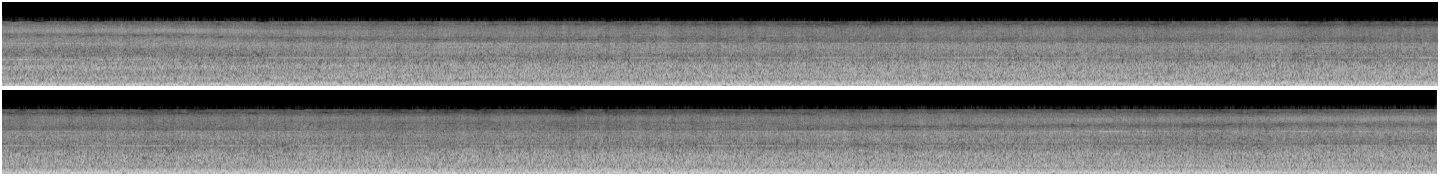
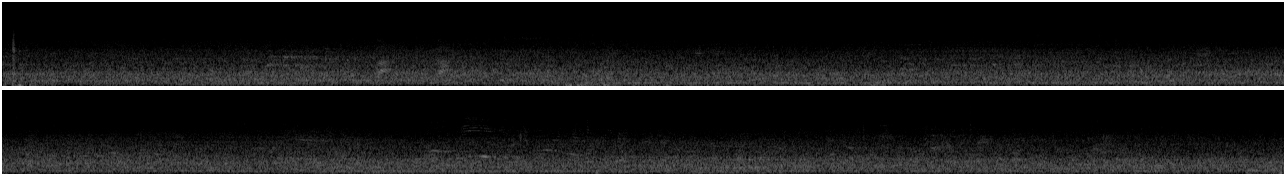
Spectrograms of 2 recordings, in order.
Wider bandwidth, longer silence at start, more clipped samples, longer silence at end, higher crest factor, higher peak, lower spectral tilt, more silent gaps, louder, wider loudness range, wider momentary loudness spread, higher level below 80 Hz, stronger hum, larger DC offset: second, 10 kHz vs 16 kHz; about the same, 0 s vs 0 s; neither; about the same, 0 s vs 0 s; second, 8 dB vs 14 dB; first, -4 dBFS vs -32 dBFS; second, -4 dB/octave vs -6 dB/octave; neither; first, -13 LUFS vs -47 LUFS; about the same, 1 LU vs 1 LU; about the same, 1 LU vs 2 LU; first, -18 dBFS vs -64 dBFS; neither; neither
